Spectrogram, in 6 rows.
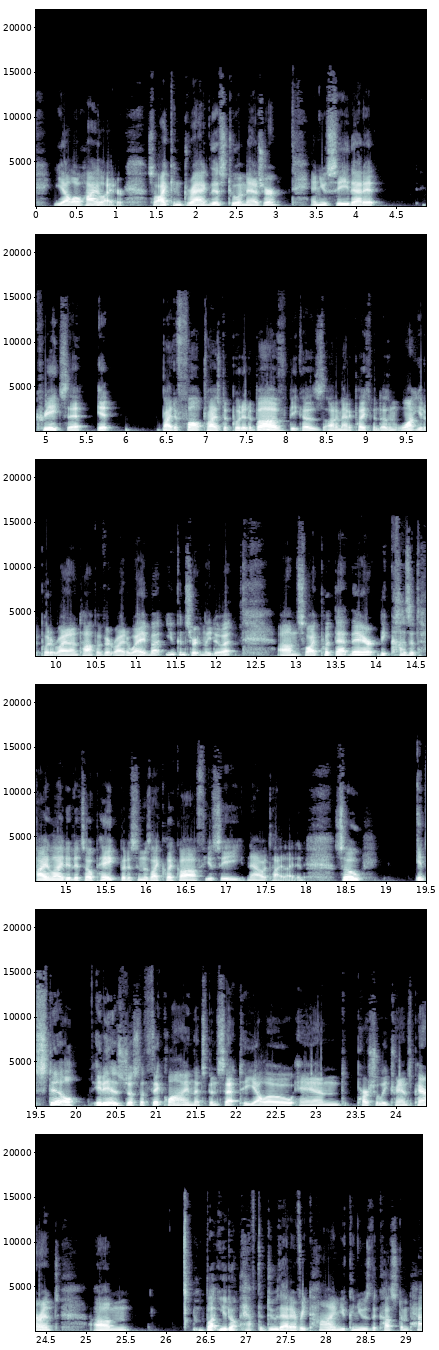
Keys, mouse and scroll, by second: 0.8 click.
